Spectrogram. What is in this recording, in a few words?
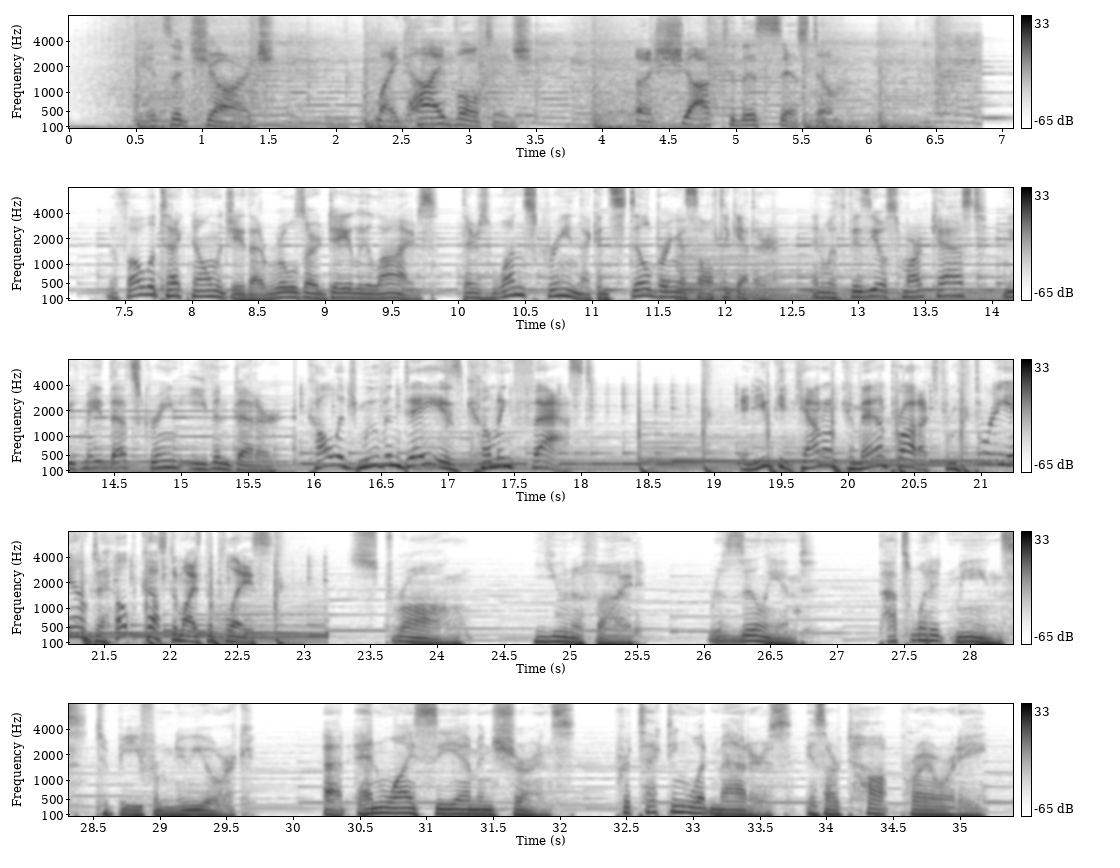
commercial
